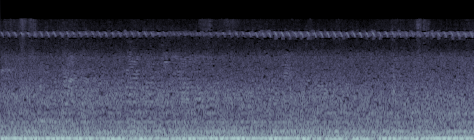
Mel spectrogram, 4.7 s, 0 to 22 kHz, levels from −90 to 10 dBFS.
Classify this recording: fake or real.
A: real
